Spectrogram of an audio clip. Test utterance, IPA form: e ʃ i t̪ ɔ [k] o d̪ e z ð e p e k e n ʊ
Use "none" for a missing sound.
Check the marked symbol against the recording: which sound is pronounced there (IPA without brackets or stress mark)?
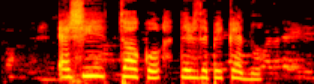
k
